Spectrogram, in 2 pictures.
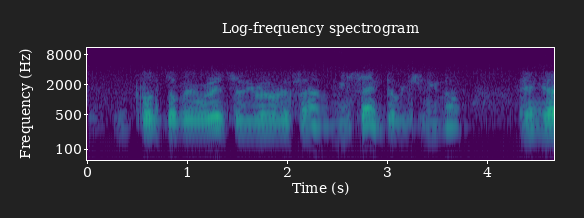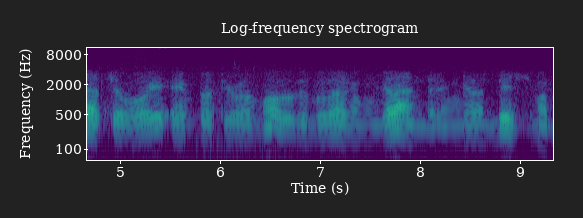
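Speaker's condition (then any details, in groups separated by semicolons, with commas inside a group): Amyotrophic lateral sclerosis; treating physician Giuseppe Stipa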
